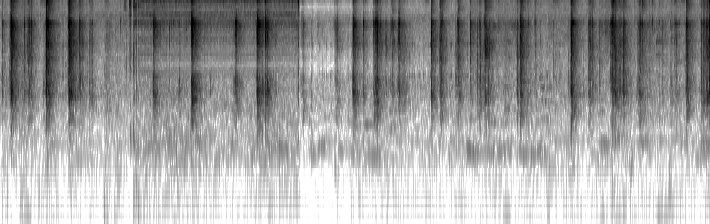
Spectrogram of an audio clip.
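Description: A plastic Rubik's cube being turned quickly by hand, its layers snapping round in a fast, irregular run of clicks and clacks, several a second.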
